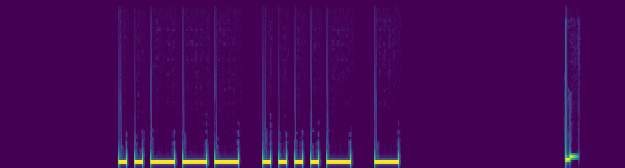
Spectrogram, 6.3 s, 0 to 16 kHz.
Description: Morse code, heard as a keyed tone, about 15 wpm, 700 Hz. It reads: 24T
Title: Common Cut Numbers - 3-Digit 15wpm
